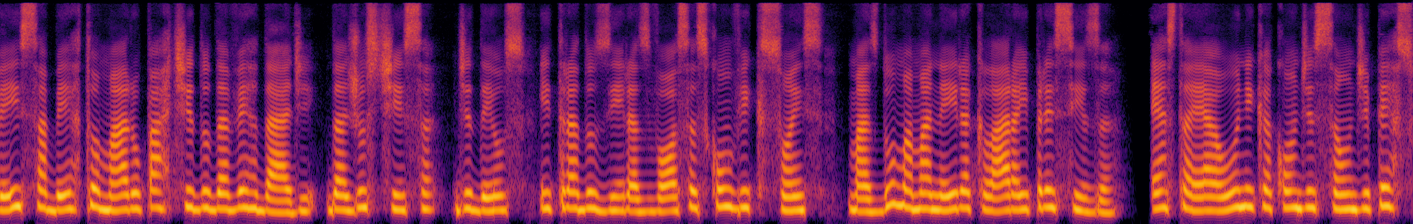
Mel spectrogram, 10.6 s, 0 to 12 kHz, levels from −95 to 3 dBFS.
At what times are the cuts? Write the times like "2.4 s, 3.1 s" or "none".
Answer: none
